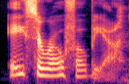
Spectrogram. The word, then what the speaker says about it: acerophobia: This next one has two different pronunciations and spellings depending on what book you're looking at. Acerbophobia or acerophobia.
